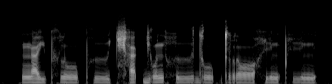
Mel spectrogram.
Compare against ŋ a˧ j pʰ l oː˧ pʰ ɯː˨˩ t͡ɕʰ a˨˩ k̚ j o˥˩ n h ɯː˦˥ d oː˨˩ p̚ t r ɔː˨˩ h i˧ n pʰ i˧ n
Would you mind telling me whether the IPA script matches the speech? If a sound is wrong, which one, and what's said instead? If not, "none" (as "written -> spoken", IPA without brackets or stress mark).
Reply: none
